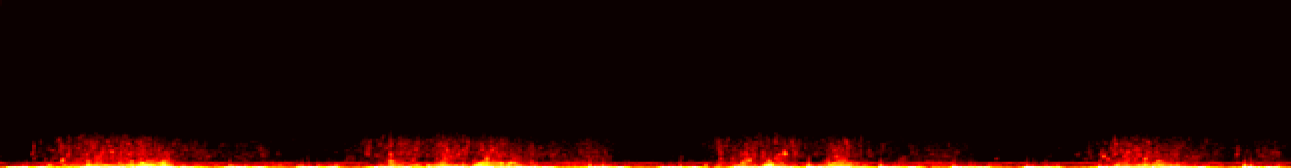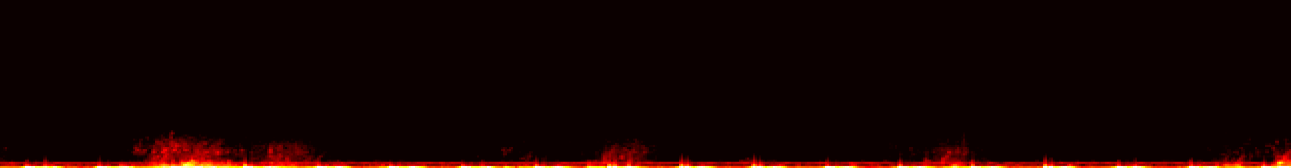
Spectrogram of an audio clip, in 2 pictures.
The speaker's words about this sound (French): En marchant jusqu'au lac, vous entendez battre votre pouls dans votre gorge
